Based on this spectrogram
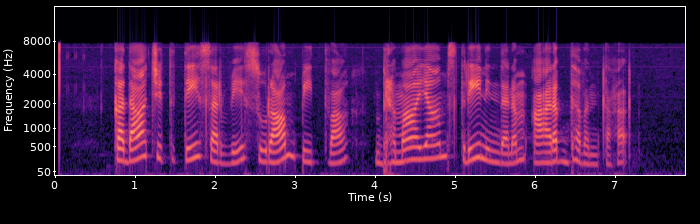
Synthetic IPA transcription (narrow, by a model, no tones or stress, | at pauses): kɐd̪aːt͡ʃit̪ːeːsɐɾʋeːsuɾaːmpiːt̪ʋaː | bʱɾɐmaːjaːmst̪ɾiːnind̪ɐnɐmaːɾɐb̚d̪ʱɐʋɐnt̪ɐhɐ̆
